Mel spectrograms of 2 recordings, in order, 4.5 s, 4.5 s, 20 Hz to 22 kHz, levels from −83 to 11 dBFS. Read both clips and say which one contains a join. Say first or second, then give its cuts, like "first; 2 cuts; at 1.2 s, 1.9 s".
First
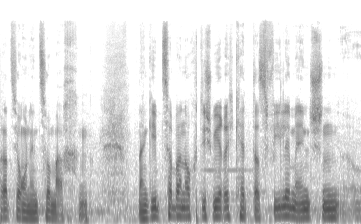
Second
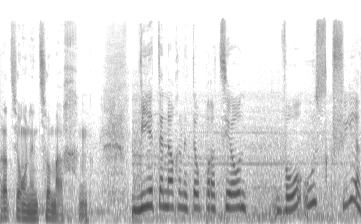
second; 1 cut; at 1.6 s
